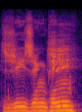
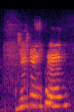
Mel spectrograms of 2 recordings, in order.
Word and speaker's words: Xi Jinping: possibly that he and, how do you say that, the Chinese, Xi, Xi Jinping. Xi Jinping.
